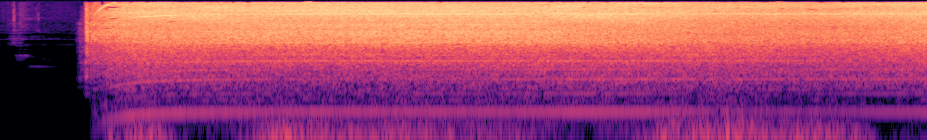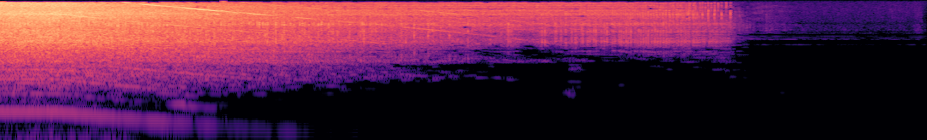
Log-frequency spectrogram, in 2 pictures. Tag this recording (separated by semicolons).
metal; OWI; workshop; steel; ting; iron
